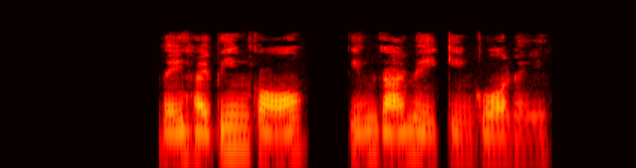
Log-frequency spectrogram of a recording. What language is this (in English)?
Cantonese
